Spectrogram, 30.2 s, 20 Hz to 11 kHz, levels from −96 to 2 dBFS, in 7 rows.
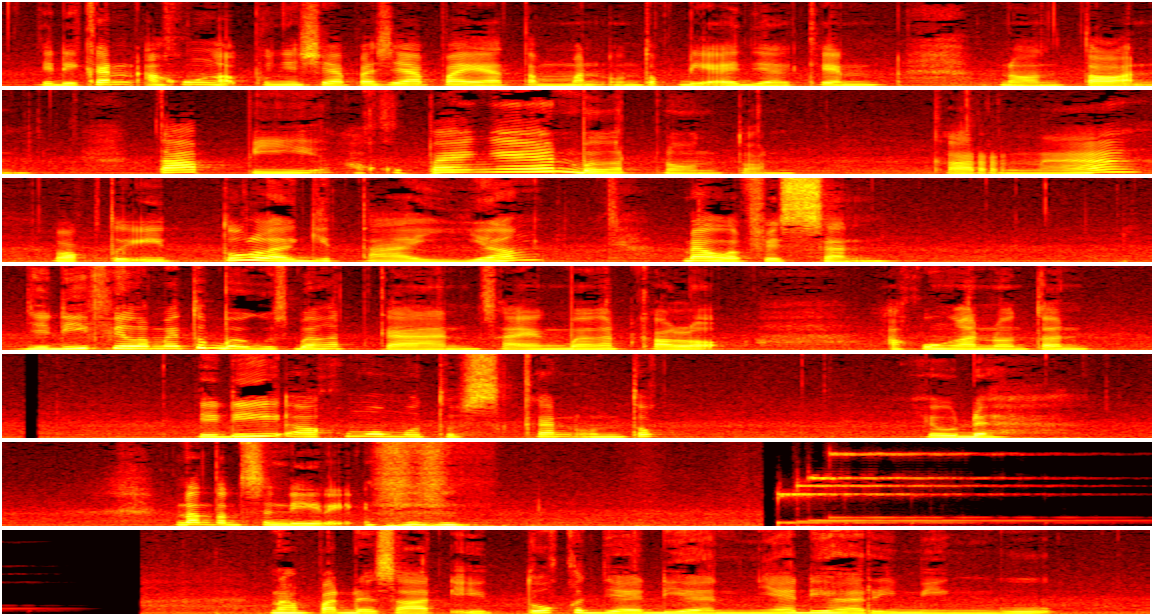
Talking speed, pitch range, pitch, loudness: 100 wpm, 185-250 Hz, 210 Hz, -22 LUFS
